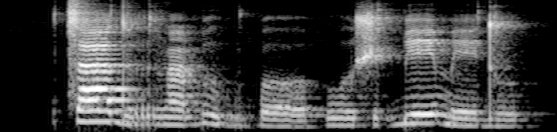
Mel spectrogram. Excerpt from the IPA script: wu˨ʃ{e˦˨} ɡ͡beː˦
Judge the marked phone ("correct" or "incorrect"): incorrect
